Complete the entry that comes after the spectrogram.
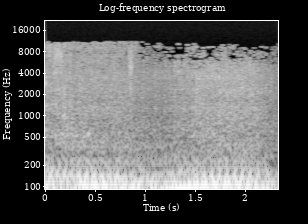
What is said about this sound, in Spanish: El coche se va.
